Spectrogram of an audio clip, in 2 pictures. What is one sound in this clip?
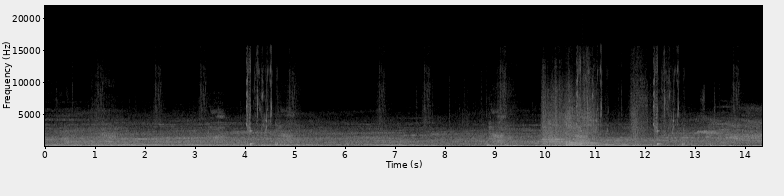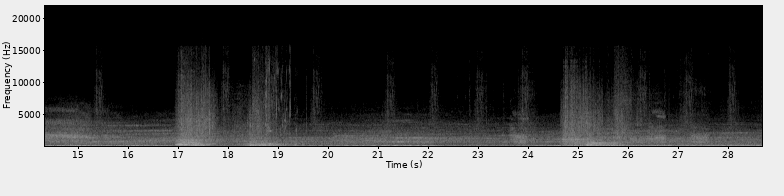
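Weapons strike with sharp thuds.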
